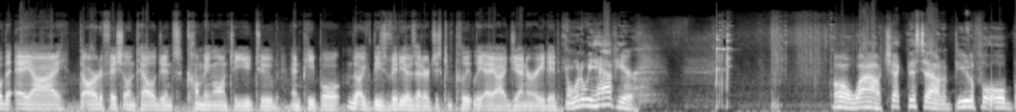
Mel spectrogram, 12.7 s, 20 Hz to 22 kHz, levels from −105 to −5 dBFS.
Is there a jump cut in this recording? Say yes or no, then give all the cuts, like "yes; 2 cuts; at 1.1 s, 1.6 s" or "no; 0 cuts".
no; 0 cuts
